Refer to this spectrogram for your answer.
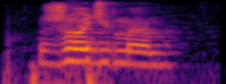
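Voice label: "жодзмӧм", Komi, female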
